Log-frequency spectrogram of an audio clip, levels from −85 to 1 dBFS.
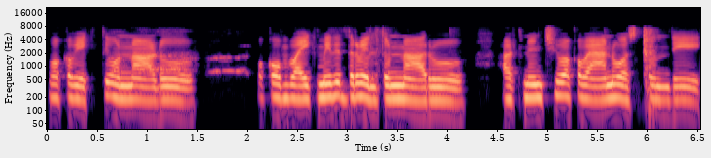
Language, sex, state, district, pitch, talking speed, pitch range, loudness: Telugu, female, Andhra Pradesh, Visakhapatnam, 185 Hz, 120 wpm, 175-200 Hz, -16 LUFS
